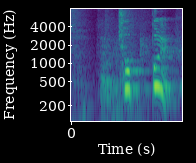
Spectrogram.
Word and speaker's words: 촛불: 촛불. 된 소리 나지, 그치? 그때 시옷이 들어가는 거예요.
